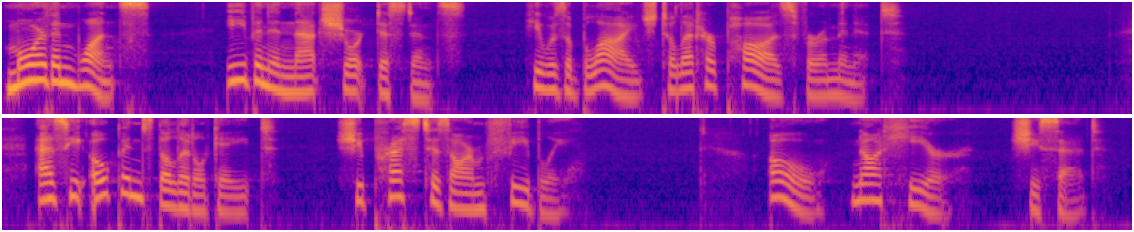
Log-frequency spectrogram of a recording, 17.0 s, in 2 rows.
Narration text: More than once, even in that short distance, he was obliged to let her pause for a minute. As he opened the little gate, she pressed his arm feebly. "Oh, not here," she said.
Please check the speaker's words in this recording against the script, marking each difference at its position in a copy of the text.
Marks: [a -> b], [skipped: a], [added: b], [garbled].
More than once, even in that short distance, he was obliged to let her pause for a minute. As he opened the little gate, she pressed his arm feebly. "Oh, not here," she said.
